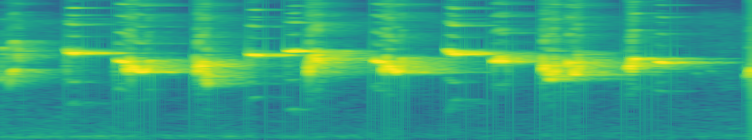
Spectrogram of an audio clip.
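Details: Yellow-vented bulbul (trucukan) lure song for trapping in forest: loud, bubbly chatter of short liquid notes, several every second, mid-high in pitch; no other sounds intrude.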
